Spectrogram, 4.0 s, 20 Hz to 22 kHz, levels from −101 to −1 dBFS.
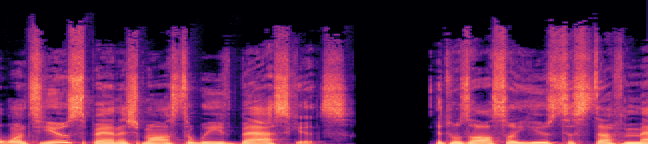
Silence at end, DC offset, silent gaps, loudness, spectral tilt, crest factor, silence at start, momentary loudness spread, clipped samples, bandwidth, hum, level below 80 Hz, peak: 0 s; under 0.1%; 2.23-2.66 s; -15 LUFS; -4.5 dB/octave; 14 dB; 0 s; 9 LU; under 0.1%; 18.5 kHz; none; -42 dBFS; -2 dBFS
